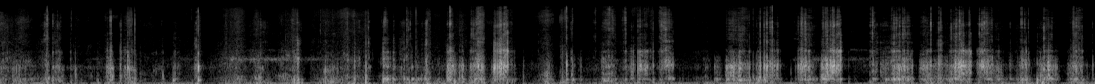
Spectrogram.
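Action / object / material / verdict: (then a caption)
scrape / clear plastic food container with lid / plastic / none. Fingernails scratch and tap the ridged surface of an empty, hollow, rectangular clear plastic food container with a white lid. The result is a dense, irregular run of dry, rasping scrapes and quick clicky taps, centered in the midrange around 760 Hz with bright edges. Each sound stops instantly with no ring, and the intensity swells and eases across the clip.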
